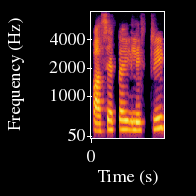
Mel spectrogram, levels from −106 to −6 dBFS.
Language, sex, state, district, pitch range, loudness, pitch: Bengali, female, West Bengal, Dakshin Dinajpur, 195-215 Hz, -18 LUFS, 210 Hz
